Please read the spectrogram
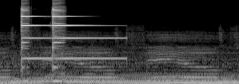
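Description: Two quick, bright bell dings about a third of a second apart, each ringing out and dying away within about a second, over steady background music.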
